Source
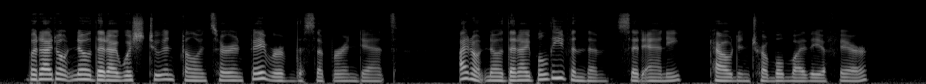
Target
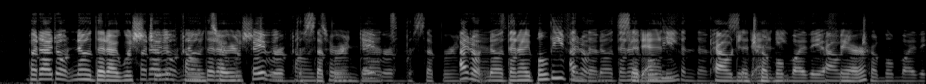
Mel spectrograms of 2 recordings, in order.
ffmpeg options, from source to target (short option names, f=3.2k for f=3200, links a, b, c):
-filter_complex "[0:a]asuperstop=centerf=1400:order=20:qfactor=7.6,equalizer=f=3.9k:w=2:g=9.5,aphaser=in_gain=1:out_gain=1:delay=1.8:decay=0.48:speed=0.93:type=sinusoidal,asplit=2[a][b];[b]alimiter=limit=-15dB:level=0:latency=1:release=291,volume=1dB[c];[a][c]amix=inputs=2:normalize=0,tiltshelf=f=970:g=-8,asplit=2[d][e];[e]aecho=0:1:1097:0.398[f];[d][f]amix=inputs=2:normalize=0,volume=-8dB"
